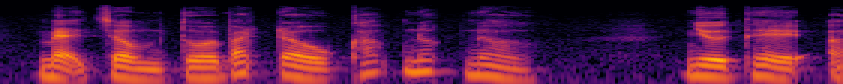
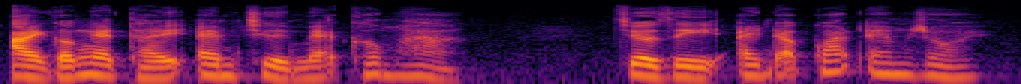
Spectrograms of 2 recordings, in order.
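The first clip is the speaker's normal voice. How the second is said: ordinary delivery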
